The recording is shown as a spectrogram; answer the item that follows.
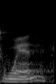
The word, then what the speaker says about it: Nguyen: It's a play on my last name, Nguyen, which no one can pronounce in the US, so it's Nguyen.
